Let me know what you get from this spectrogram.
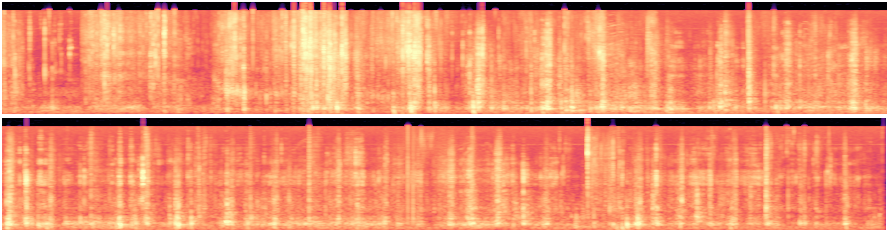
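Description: Close-miked biting and chewing of a lettuce wrap (ssam) filled with grilled Iberico pork and rice: crisp crunching of the lettuce leaves with wet, crackling chewing, loudest in the first few seconds and then a steadier run of chews.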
